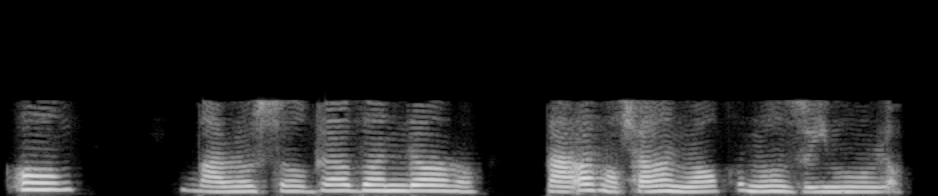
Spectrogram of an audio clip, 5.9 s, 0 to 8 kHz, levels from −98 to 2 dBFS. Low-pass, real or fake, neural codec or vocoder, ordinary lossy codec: 7.2 kHz; fake; codec, 16 kHz, 0.5 kbps, X-Codec, HuBERT features, trained on balanced general audio; AAC, 16 kbps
